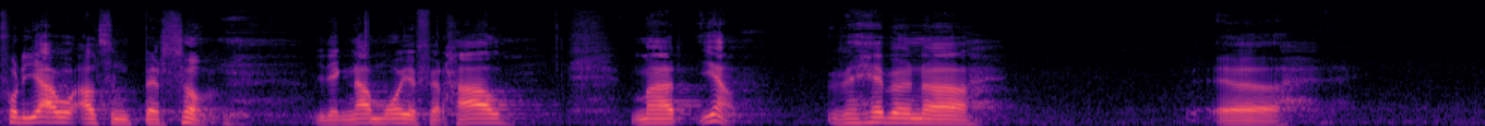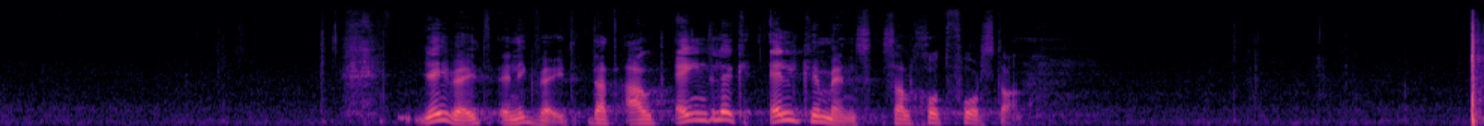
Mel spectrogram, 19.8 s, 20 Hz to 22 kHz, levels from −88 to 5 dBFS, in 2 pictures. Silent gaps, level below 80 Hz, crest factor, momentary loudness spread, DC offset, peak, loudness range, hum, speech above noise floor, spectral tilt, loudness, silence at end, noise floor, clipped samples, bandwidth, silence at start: none; -78 dBFS; 28 dB; 23 LU; under 0.1%; -4 dBFS; 9 LU; none; 37 dB; -5.5 dB/octave; -31 LUFS; 0 s; -68 dBFS; under 0.1%; 16 kHz; 0 s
